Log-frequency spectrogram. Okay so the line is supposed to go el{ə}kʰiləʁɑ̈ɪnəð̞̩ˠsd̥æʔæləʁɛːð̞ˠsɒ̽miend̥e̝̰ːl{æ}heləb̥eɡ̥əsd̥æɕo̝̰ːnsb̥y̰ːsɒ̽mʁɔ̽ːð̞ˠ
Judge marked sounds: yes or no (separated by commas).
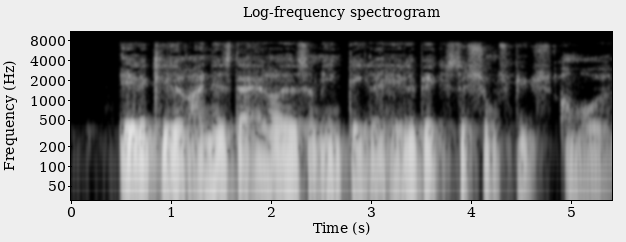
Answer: yes, yes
